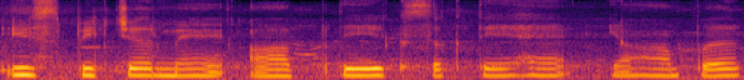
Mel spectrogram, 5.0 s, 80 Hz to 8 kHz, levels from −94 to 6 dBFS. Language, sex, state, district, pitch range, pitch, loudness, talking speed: Hindi, female, Himachal Pradesh, Shimla, 195-210 Hz, 205 Hz, -17 LUFS, 110 wpm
